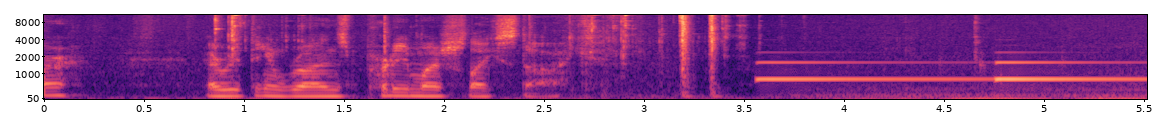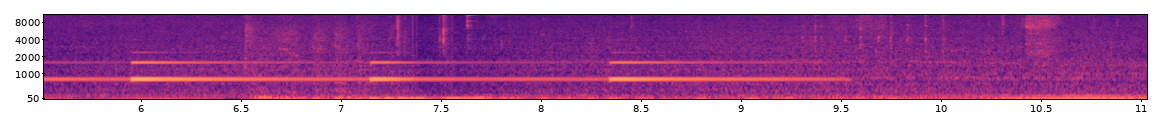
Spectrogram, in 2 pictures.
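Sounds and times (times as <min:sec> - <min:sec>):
dashboard warning chime: 0:03.6 - 0:09.7
car engine starting and idling: 0:03.6 - 0:11.0.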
